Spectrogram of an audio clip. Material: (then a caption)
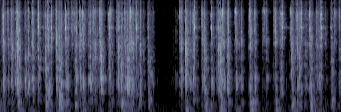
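Plastic. A black mechanical keyboard with clicky switches and PBT plastic keycaps is typed on quickly with the fingertips. A fast, bright run of sharp clicking keystrokes stops for a short pause near the middle, then continues.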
